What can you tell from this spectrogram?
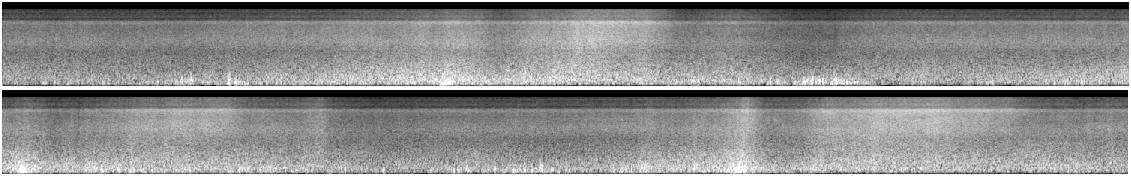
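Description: Heavy ocean surf breaking over shoreline rocks, a continuous wash of churning foam. Waves surge in and strike the rocks with a sharp thump three times, about every nine to ten seconds, each followed by a swell of spray and rushing water.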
